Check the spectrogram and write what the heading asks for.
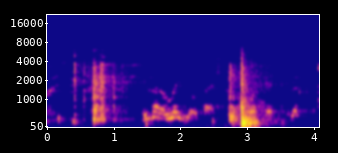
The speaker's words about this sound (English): He went out, and I heard a key turn in the lock of the door.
